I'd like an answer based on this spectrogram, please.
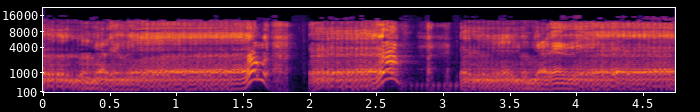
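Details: Chihuahua mix guarding a bone, all bark and no bite; a steady rumbling growl runs throughout, interrupted twice by sharp rising yelps near the middle.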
